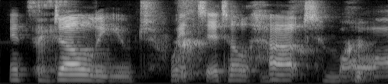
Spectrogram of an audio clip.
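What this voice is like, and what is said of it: Good Snape impression, Alan Rickman. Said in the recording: “I can't even do a Snape impression ... Yeah, actually, that's a very good version of it.”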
